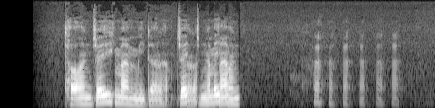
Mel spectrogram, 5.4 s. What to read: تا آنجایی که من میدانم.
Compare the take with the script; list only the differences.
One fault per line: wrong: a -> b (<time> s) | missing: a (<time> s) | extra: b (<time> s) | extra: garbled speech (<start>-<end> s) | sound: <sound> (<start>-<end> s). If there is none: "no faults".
missing: که (1.4 s)
extra: garbled speech (2.2-3.0 s)
sound: laugh (3.6-5.2 s)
